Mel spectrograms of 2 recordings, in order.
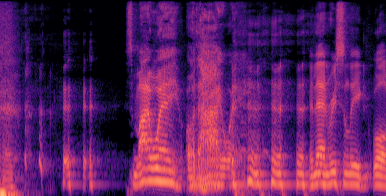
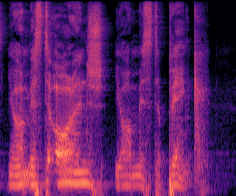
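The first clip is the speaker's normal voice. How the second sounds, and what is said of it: Impression of another person's voice. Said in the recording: “That's a pretty good impression of Joe.”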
